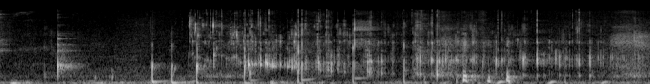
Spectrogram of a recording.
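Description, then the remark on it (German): Beer pours into a glass with gurgling splashes, little bubbly plinks and a fizzing foam rising underneath, steady for several seconds with no one talking. “Ich trinke jetzt ein Bier.”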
